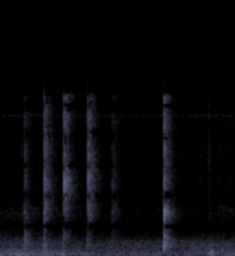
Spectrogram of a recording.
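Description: A run of about six sharp clicks or snaps at uneven spacing over a second and a half. The last one, near the end, is the loudest.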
